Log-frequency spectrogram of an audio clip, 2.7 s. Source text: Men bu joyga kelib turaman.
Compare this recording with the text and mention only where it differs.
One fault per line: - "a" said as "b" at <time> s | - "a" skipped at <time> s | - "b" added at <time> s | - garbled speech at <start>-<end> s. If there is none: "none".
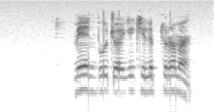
none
